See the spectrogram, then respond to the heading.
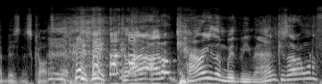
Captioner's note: laughs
